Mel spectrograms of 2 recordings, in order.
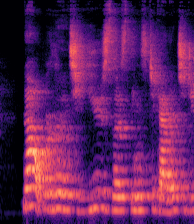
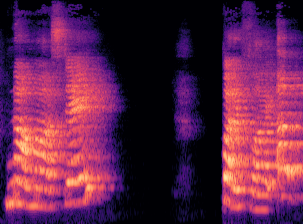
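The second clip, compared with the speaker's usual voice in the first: calling each pose loudly; loud called-out pose names; 7 dB louder, much slower than usual. Acted. Teacher calling sun salutation poses for kids, loud. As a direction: lead the class through each pose with a big call.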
